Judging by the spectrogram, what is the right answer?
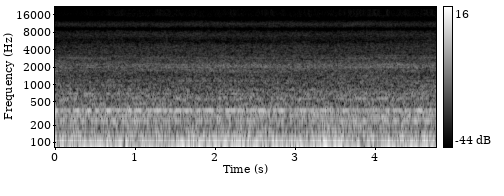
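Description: Maple sap coming to a boil in the trays of an evaporator during startup, a steady broadband rushing roar with constant hiss, even and unbroken throughout, no voices.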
